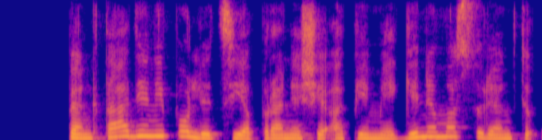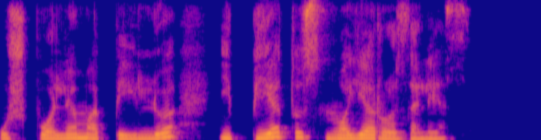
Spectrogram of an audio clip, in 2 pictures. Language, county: Lithuanian, Alytus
